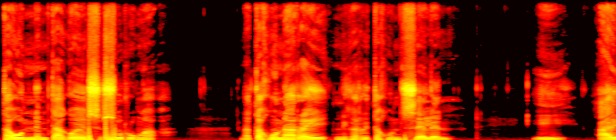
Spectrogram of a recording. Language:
Tungag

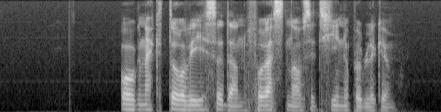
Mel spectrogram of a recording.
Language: Norwegian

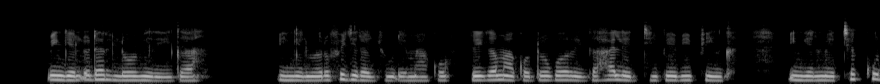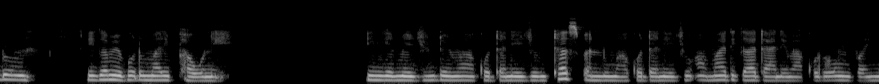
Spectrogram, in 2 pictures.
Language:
Fula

